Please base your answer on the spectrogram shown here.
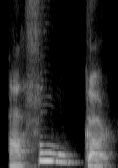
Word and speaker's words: azúcar: This word has 3 syllables, but phonetically, I stress the second syllable before the end. Azúcar.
